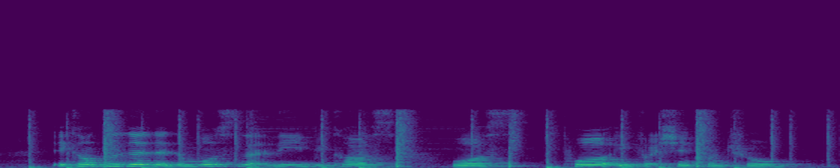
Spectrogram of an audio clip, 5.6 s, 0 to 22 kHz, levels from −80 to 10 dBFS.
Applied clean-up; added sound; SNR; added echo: none; Drum kit; 12 dB; none.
